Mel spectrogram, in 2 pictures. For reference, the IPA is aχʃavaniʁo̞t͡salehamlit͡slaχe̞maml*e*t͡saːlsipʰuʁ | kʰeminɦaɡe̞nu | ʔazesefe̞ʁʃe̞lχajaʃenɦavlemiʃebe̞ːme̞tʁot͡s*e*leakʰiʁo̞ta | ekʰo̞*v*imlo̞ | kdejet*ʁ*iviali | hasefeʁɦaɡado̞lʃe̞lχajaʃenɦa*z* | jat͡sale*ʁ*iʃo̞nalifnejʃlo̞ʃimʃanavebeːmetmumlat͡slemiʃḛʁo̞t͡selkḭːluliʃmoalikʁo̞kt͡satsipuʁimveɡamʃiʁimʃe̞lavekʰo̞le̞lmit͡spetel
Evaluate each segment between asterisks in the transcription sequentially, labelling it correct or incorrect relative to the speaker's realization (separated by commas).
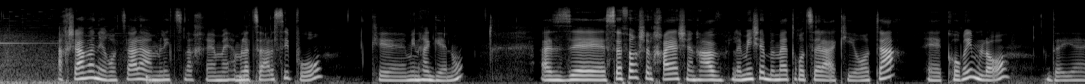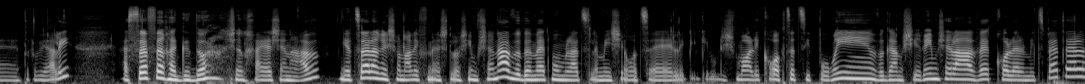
incorrect, correct, incorrect, correct, incorrect, correct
